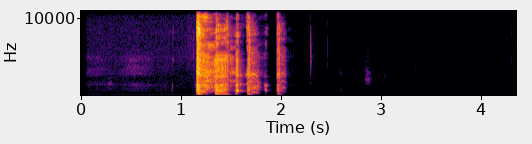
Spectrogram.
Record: cough_length: 4.4 s
cough_amplitude: 32768
cough_signal_mean_std_ratio: 0.21
survey_phase: beta (2021-08-13 to 2022-03-07)
age: 45-64
gender: Male
wearing_mask: 'No'
symptom_shortness_of_breath: true
symptom_fatigue: true
smoker_status: Ex-smoker
respiratory_condition_asthma: false
respiratory_condition_other: false
recruitment_source: REACT
submission_delay: 11 days
covid_test_result: Negative
covid_test_method: RT-qPCR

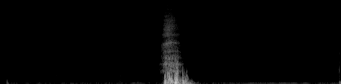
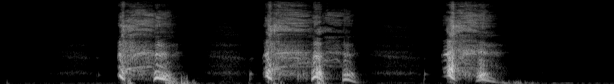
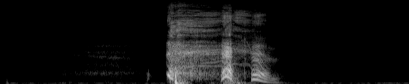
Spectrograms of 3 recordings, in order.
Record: exhalation_length: 3.4 s
exhalation_amplitude: 8785
exhalation_signal_mean_std_ratio: 0.2
three_cough_length: 6.1 s
three_cough_amplitude: 32767
three_cough_signal_mean_std_ratio: 0.41
cough_length: 4.1 s
cough_amplitude: 23460
cough_signal_mean_std_ratio: 0.3
survey_phase: beta (2021-08-13 to 2022-03-07)
age: 45-64
gender: Male
wearing_mask: 'No'
symptom_cough_any: true
symptom_runny_or_blocked_nose: true
symptom_shortness_of_breath: true
symptom_fatigue: true
symptom_headache: true
symptom_change_to_sense_of_smell_or_taste: true
symptom_loss_of_taste: true
symptom_onset: 6 days
smoker_status: Never smoked
respiratory_condition_asthma: false
respiratory_condition_other: false
recruitment_source: Test and Trace
submission_delay: 1 day
covid_test_result: Positive
covid_test_method: RT-qPCR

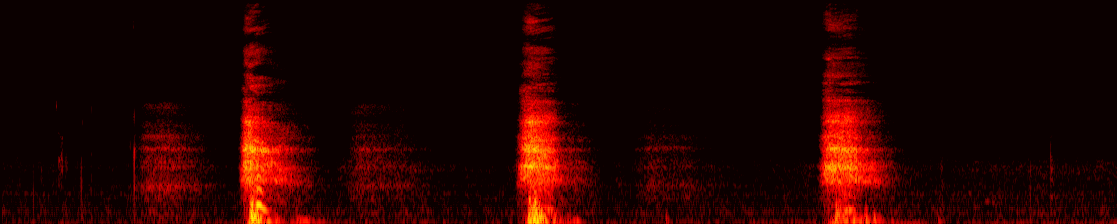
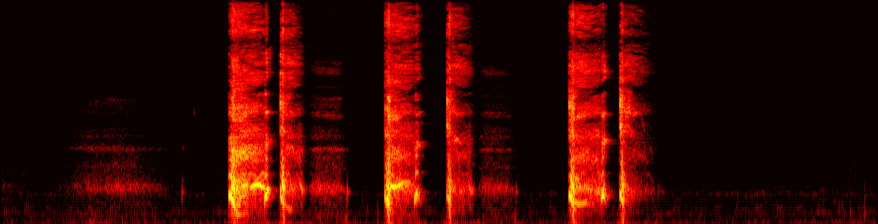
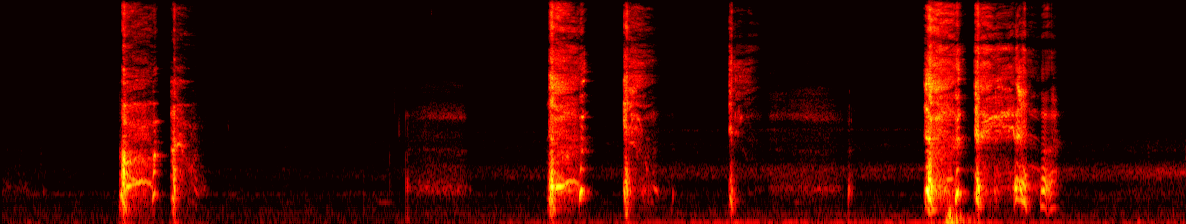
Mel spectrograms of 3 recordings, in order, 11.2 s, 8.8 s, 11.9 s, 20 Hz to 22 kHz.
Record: exhalation_length: 11.2 s
exhalation_amplitude: 5384
exhalation_signal_mean_std_ratio: 0.27
cough_length: 8.8 s
cough_amplitude: 13615
cough_signal_mean_std_ratio: 0.3
three_cough_length: 11.9 s
three_cough_amplitude: 19407
three_cough_signal_mean_std_ratio: 0.27
survey_phase: beta (2021-08-13 to 2022-03-07)
age: 18-44
gender: Female
wearing_mask: 'No'
symptom_new_continuous_cough: true
symptom_runny_or_blocked_nose: true
symptom_sore_throat: true
symptom_headache: true
symptom_onset: 3 days
smoker_status: Never smoked
respiratory_condition_asthma: true
respiratory_condition_other: false
recruitment_source: Test and Trace
submission_delay: 2 days
covid_test_result: Positive
covid_test_method: RT-qPCR
covid_ct_value: 19.5
covid_ct_gene: ORF1ab gene
covid_ct_mean: 20.5
covid_viral_load: 190000 copies/ml
covid_viral_load_category: Low viral load (10K-1M copies/ml)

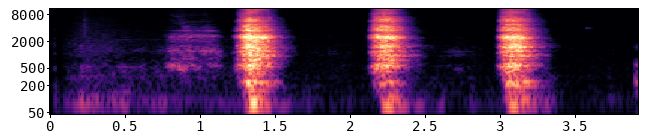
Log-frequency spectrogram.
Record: exhalation_length: 3.9 s
exhalation_amplitude: 32767
exhalation_signal_mean_std_ratio: 0.31
survey_phase: beta (2021-08-13 to 2022-03-07)
age: 45-64
gender: Male
wearing_mask: 'No'
symptom_none: true
smoker_status: Never smoked
respiratory_condition_asthma: false
respiratory_condition_other: false
recruitment_source: REACT
submission_delay: 3 days
covid_test_result: Negative
covid_test_method: RT-qPCR
influenza_a_test_result: Negative
influenza_b_test_result: Negative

